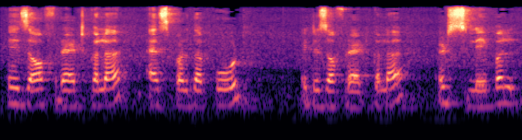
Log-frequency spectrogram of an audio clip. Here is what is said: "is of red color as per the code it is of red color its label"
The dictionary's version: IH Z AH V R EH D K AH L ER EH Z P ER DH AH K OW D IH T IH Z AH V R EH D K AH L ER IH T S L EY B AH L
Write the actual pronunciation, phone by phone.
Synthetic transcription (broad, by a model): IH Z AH F R EH D K AH L ER EH Z F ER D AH K OW D IH T IH Z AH F R EH D K AH L ER IH T S L EY B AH L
